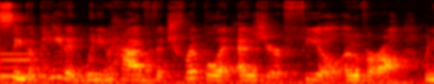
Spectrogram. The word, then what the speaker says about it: triplet: how we count the triplets all right normally in the english language triplet is like a two-syllable word triplet but in music it's considered a three-syllable word and that's how we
